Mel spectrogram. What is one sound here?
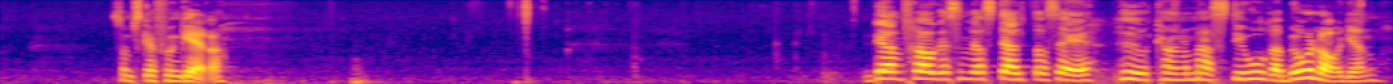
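A woman speaks into a microphone in a large hall.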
